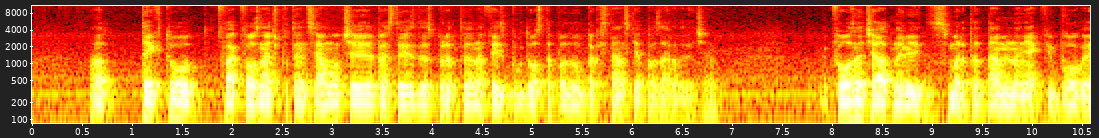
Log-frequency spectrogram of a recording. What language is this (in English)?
Bulgarian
